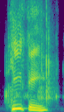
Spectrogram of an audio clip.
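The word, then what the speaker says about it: Kuithe: But I'm saying that Keithy, which is how you pronounce his name, the senior citizen Brandt Keith was actually 11 number 11 in his PFF grade.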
